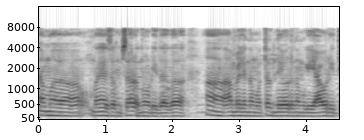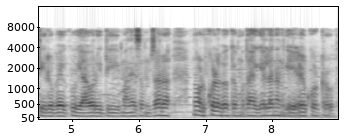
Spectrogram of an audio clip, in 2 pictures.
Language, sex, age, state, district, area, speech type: Kannada, male, 30-45, Karnataka, Bangalore Rural, rural, spontaneous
